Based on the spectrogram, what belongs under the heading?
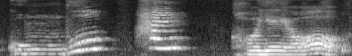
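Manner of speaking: "공부할 거예요" slowly, stretched and split; teacher sounding out "공부할 거예요" in pieces; drawn-out demonstration. Shown as a demonstration. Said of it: "We have to put 리을 거예요".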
